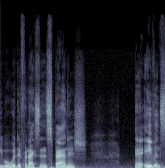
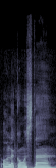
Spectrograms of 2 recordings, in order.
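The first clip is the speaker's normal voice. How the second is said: high, soft Spanish greeting; uppity, higher pitch; 9 semitones higher, 5 dB quieter than usual. Shown as a demonstration. Man showing how Latinos greet each other, uppity and high. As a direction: lift the voice high and keep it light. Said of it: "you're talking more, like, uppity".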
